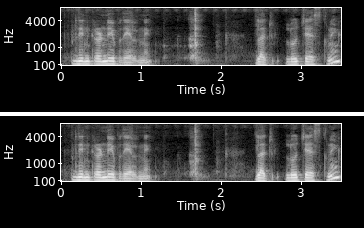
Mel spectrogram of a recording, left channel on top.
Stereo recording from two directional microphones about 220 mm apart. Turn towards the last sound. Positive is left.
turn(degrees=-30)  # may be behind; listen again after turning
